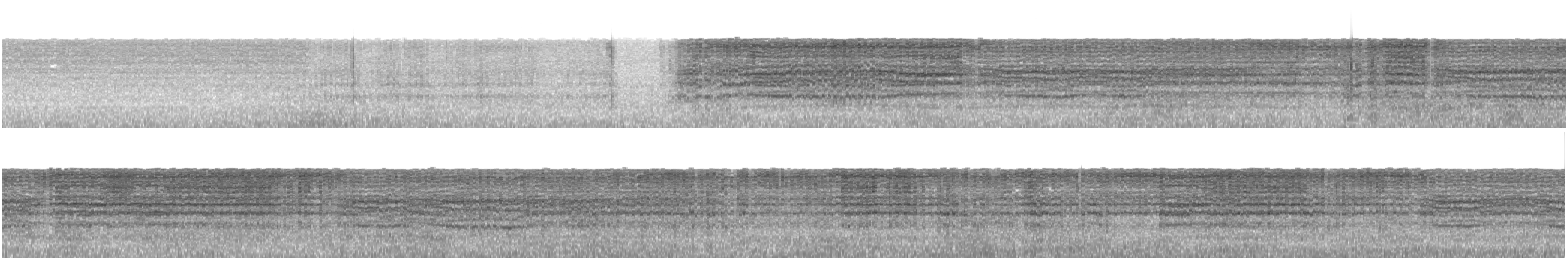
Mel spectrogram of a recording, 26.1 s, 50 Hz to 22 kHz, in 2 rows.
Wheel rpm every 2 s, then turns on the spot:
0, 20, 50, 150, 160, 160, 160, 160, 160, 160, 160, 160, 160.
2-6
